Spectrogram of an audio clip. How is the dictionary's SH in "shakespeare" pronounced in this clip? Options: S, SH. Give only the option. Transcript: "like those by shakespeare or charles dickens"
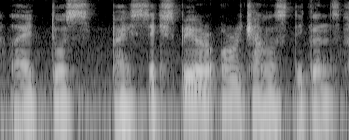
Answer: S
